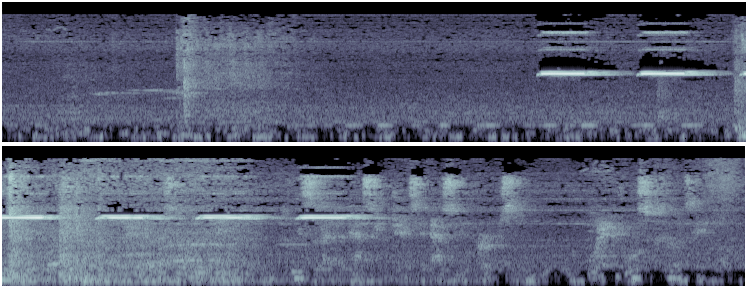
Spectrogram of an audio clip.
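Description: A subway train rumbles and hums steadily.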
